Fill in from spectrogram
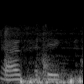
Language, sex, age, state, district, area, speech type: Maithili, female, 30-45, Bihar, Araria, rural, spontaneous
